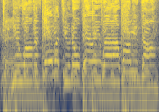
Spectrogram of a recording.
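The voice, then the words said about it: Sung impression of another person's voice. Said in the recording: “my Louis Armstrong impersonation ... the little impression”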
